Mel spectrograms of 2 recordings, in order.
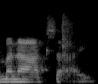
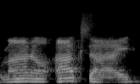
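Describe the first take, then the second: First: Only one vowel is said before 'oxide'. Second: Two vowels are said together before 'oxide'. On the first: The speaker calls it right. "we say carbon monoxide" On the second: The speaker calls it wrong. "instead of saying carbon monooxygen or monooxide"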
